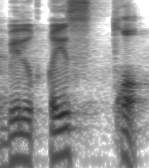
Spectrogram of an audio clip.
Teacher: جب وقف کریں گے طا کو موٹا بھی کریں گے اور قلقلہ بھی کریں گے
